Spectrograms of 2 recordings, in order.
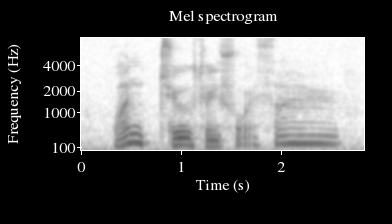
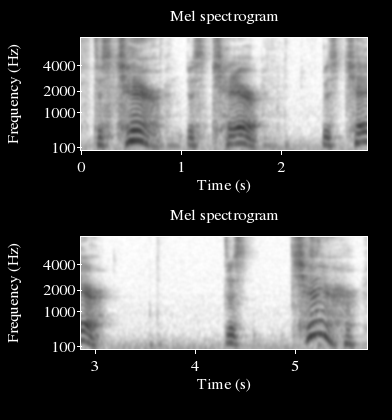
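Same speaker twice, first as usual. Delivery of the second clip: loud raging chant building to drawn-out yells; acted rage, escalating; 4 semitones higher, 7 dB louder, slower than usual. Gamer voices a character gone insane over a chair, escalating rage. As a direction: build from firm repeats to high, loud outbursts.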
